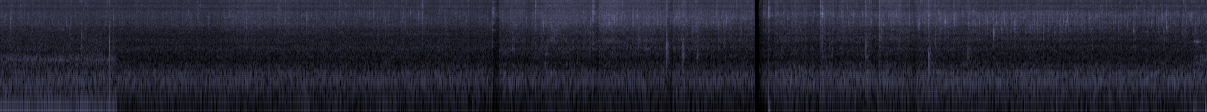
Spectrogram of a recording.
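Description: Chicken mince frying with cabbage, green chilli and garlic while being stirred in the pan: a steady, moderate sizzle runs throughout, with small pops and occasional clicks and no talk.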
